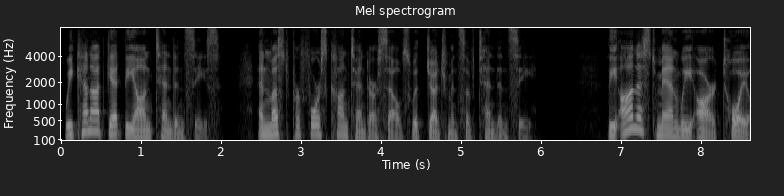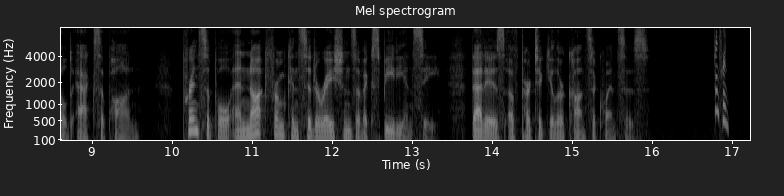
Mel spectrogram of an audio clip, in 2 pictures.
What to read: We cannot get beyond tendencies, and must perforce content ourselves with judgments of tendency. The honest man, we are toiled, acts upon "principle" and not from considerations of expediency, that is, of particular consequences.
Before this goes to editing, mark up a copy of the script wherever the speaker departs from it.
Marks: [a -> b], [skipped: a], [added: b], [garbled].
We cannot get beyond tendencies, and must perforce content ourselves with judgments of tendency. The honest man, we are toiled, acts upon "principle" and not from considerations of expediency, that is, of particular consequences.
